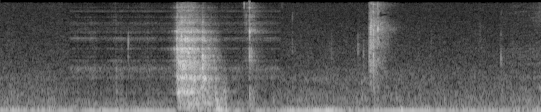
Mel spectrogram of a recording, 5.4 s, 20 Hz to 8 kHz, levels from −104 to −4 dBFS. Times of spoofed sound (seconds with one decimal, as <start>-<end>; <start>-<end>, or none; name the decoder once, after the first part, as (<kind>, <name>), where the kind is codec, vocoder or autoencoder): 0.7-2.8 (codec, HILCodec)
